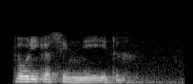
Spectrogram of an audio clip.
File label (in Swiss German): "wolike sinn nidder", alsace; meteo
